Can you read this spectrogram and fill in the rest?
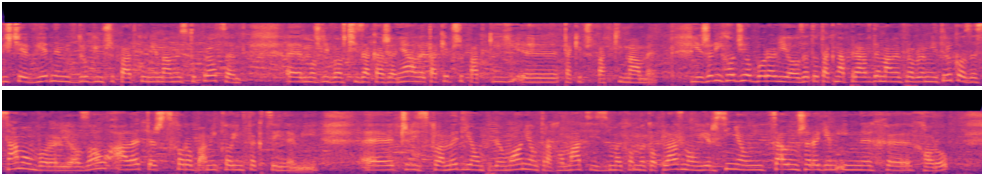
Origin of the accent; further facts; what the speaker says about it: Poznań, Greater Poland Voivodeship, Poland; Ja pochodzę z Poznania i u nas zimy prawie nie ma, tak? My prawie śniegu w ogóle nie mamy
